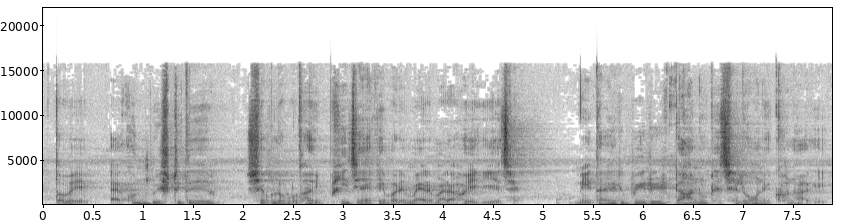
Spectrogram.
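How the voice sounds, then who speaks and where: A man narrating a scripted ghost story in a slow, suspenseful manner. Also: deep voice, gravelly, roomy sound, slight background noise.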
